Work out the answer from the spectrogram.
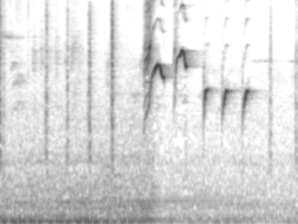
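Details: Lesser green leafbird delivering harsh 'tembakan kasar' shots: a loud slurred whistled phrase dropping in pitch, followed by three shorter falling notes in even rhythm, against faint clicks.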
